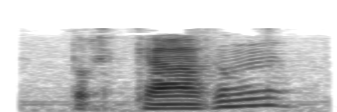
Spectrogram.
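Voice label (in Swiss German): "karn", alsace Haut-Rhin; vin; pépin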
